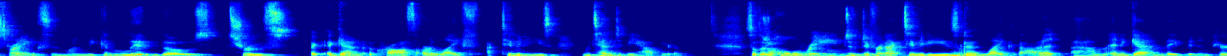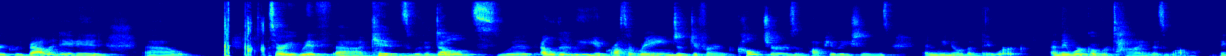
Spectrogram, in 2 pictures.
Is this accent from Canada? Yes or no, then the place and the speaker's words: yes; Canada; now in United Arab Emirates; I am a psychologist from Canada.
